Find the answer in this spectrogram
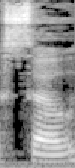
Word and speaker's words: sow: is going to go sow, sow, sow the word, like a row, row, row your boat.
